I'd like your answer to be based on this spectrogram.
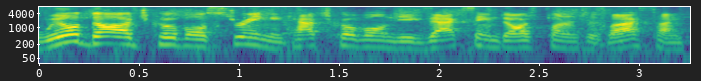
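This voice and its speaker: Over music in the background, a man talks at a very fast pace. His intonation is lively. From Germany. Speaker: esports commentator. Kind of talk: live commentary.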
